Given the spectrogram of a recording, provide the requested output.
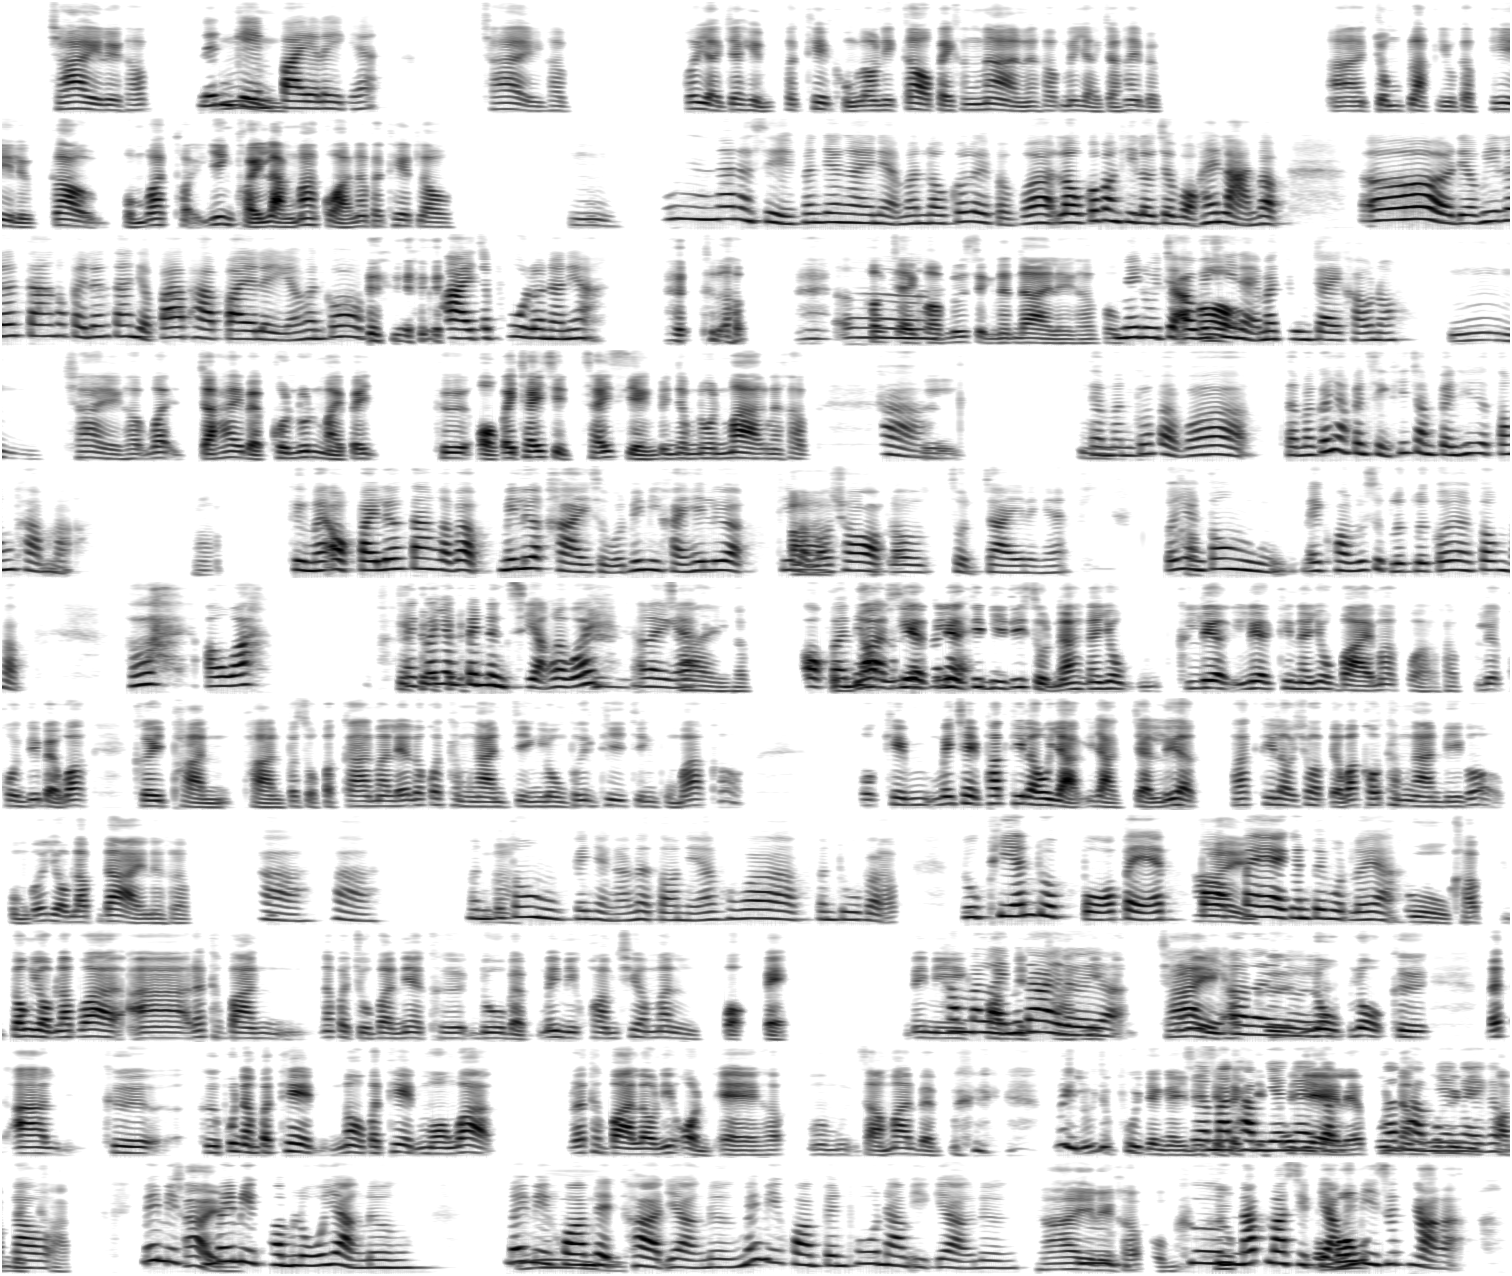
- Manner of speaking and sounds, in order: chuckle; laughing while speaking: "ครับ"; tapping; sigh; chuckle; other noise; "ประสบการณ์" said as "ปะสบปะกาน"; "โอเค" said as "โอ่เค็ม"; chuckle; exhale
- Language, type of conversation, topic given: Thai, unstructured, คุณคิดว่าการเลือกตั้งมีความสำคัญแค่ไหนต่อประเทศ?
